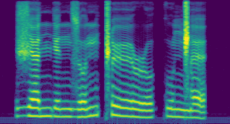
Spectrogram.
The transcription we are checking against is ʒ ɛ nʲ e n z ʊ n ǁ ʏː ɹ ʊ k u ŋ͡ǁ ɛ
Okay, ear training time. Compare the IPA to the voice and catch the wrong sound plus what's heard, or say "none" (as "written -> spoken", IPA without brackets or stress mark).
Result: none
